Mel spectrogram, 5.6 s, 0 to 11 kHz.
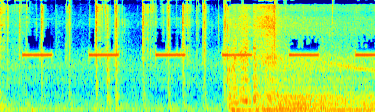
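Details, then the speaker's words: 2004 Honda Civic that would not start and clicked at the fuse box, cranked after refitting a fuse-box part: chime beeps about once a second, then steady starter cranking; the fault is intermittent and the part needs replacing. "now I'm going to crank it I'm going to do it again"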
